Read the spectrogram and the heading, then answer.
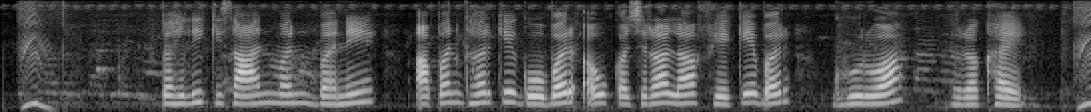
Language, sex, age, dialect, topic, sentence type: Chhattisgarhi, female, 25-30, Eastern, agriculture, statement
